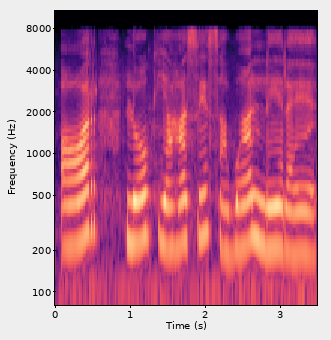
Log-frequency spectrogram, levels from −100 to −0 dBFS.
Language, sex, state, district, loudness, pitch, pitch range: Hindi, male, Uttar Pradesh, Lucknow, -17 LUFS, 220 Hz, 205-240 Hz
